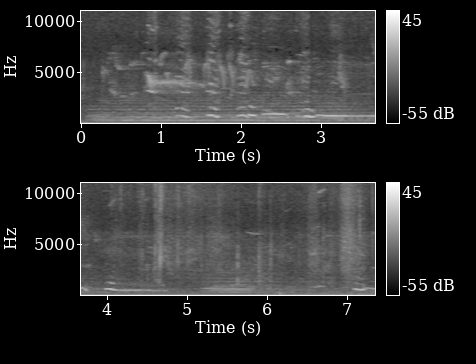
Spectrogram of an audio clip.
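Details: Two Great Pyrenees dogs howling together in response to a train horn a few blocks away; wavering, sliding wolf-like howls overlapping from about one to five seconds, then resuming near seven seconds over a steady low hum and faint horn tone.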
